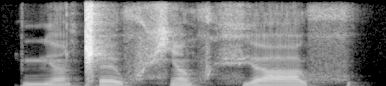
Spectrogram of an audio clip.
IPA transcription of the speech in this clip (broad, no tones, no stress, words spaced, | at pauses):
mʲãǁɛxʷɕãxʷ fʲaxʷ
